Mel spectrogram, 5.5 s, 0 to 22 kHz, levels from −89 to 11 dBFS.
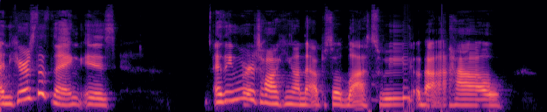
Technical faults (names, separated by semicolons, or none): repeated packet loss (robotic sound)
